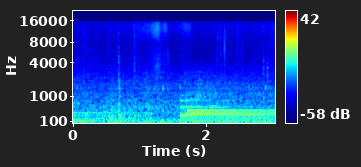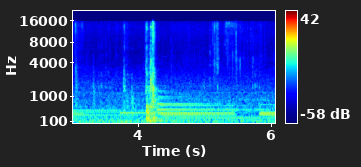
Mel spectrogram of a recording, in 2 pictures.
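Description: Background music of sustained, held chords that come in about one and a half seconds in, with a single sharp click a little past four seconds.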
